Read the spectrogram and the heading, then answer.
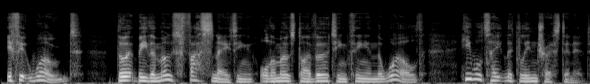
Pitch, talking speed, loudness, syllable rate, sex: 150 Hz, 245 wpm, -20 LUFS, 6.3 syllables/s, male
